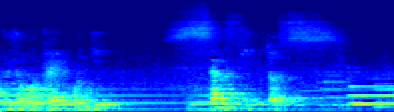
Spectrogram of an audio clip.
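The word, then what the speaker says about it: σύμφυτος: Il y a toujours dans ce mot-là, toujours en grec, on dit symphytos. Symphytos ou symphytos. Ça dépend des prononciations.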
